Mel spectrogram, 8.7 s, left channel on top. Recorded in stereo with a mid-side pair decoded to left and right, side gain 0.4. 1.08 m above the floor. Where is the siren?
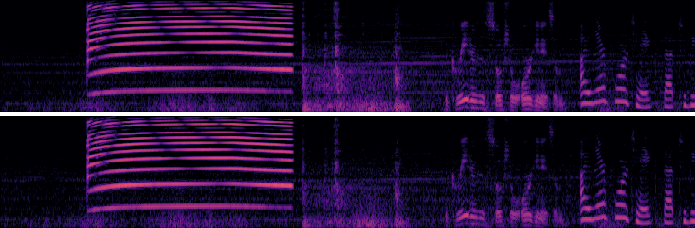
10° right; by 3.7 s 15° right.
